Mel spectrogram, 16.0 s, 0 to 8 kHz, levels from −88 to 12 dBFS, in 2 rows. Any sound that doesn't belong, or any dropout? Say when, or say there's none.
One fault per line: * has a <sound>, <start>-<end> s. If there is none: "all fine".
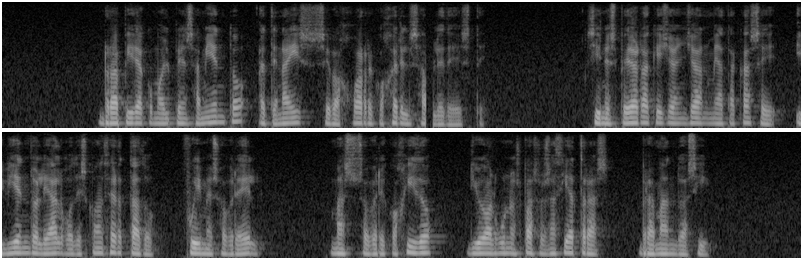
* has a dropout, 4.2-4.3 s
